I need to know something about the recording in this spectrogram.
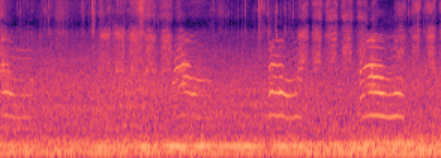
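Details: Hungry stray white cat, described as fat, meowing while being fed on the street: four clear, drawn-out meows, each bending down at the end, spaced about one to two seconds apart over a steady low hum.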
